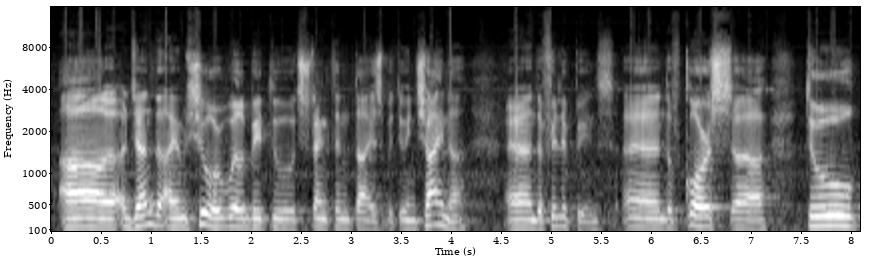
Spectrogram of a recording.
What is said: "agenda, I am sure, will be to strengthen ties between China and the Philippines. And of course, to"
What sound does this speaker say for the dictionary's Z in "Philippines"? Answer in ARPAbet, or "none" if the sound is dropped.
S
